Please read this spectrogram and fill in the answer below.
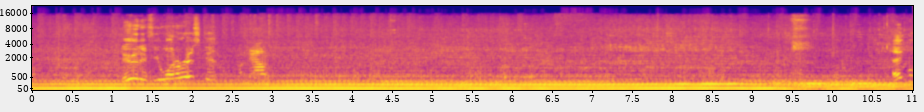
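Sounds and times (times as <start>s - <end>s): car engine running at low revs: 0.0s - 11.0s.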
